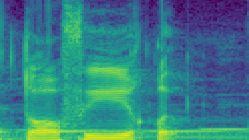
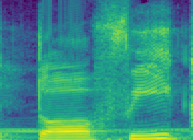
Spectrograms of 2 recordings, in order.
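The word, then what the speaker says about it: तौफ़ीक़: तो आज का पहला शब्द है तौफीक। देखिए, तौफीक नहीं है ये।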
